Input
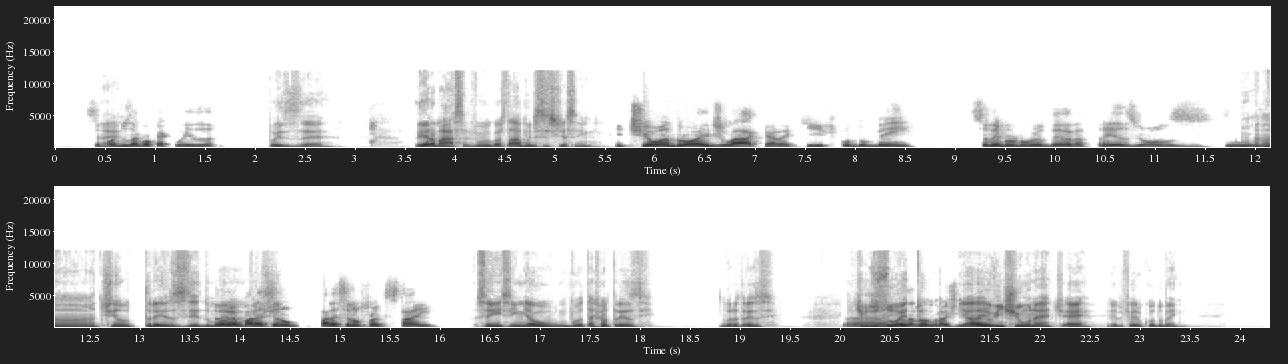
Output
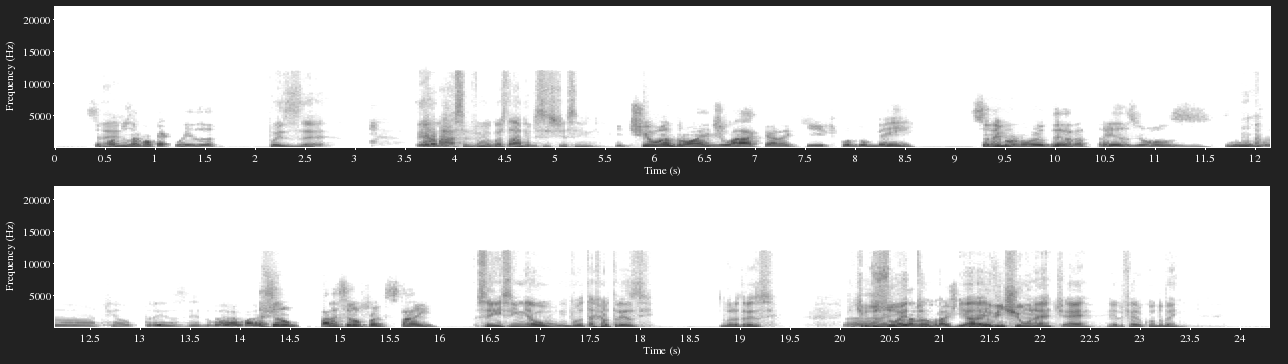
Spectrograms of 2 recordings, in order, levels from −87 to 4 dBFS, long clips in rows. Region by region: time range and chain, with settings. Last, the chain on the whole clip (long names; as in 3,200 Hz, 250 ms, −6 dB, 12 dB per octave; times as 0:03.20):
0:02.57–0:03.98: Butterworth high-pass 290 Hz + double-tracking delay 16 ms −3.5 dB + tube saturation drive 16 dB, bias 0.7
0:04.72–0:05.79: parametric band 1,200 Hz −6 dB 1.1 octaves + downward compressor 2 to 1, threshold −38 dBFS
0:08.47–0:10.03: high-shelf EQ 4,900 Hz +8.5 dB + comb filter 7.5 ms, depth 96%
0:12.06–0:14.18: pair of resonant band-passes 550 Hz, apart 0.99 octaves + parametric band 610 Hz +9.5 dB 0.64 octaves
0:19.15–0:20.31: high-pass filter 350 Hz 6 dB per octave + dynamic equaliser 1,800 Hz, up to −7 dB, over −47 dBFS, Q 0.78
whole clip: low-shelf EQ 110 Hz +9.5 dB; comb filter 7 ms, depth 90%; level −8 dB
